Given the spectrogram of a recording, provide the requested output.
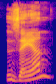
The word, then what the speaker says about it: Xan: Xan. Like Zezy. Xan. It's It's like Xan. And she calls him Zezy. It's totally pronounced Z an.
